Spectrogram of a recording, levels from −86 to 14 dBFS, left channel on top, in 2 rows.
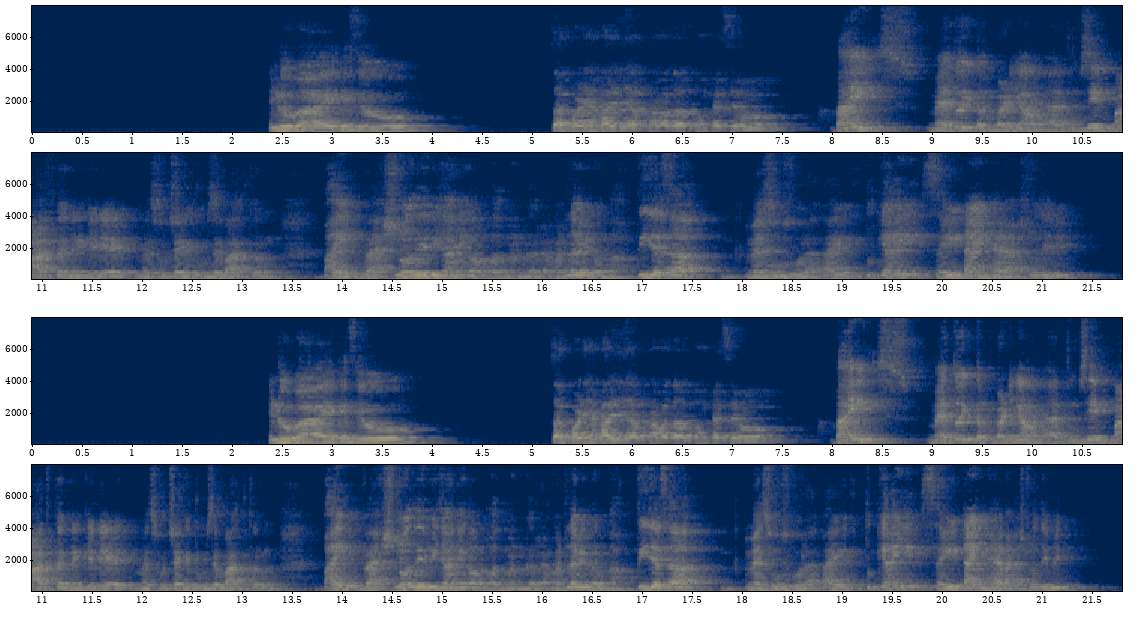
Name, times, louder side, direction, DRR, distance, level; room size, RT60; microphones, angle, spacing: voice 1, 2.4-3.7 8.0-17.5 18.0-21.2, right 1 dB, 55° right, -5 dB, 4.2 m, -30 dB
voice 2, 5.2-7.3, right 2 dB, 40° right, -1 dB, 1.5 m, -29 dB
13.0 x 12.5 x 3.1 m, 0.79 s
head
